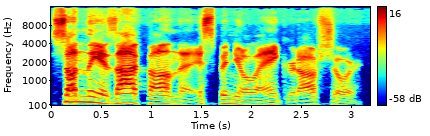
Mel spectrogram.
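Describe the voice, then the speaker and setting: A man's voice: mid-range voice, big pitch swings, fairly quick, creaky, pushed and bright, exaggerated voice. A man playing an adventurer who narrates his perilous tale in a scripted radio play. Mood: suspenseful.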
